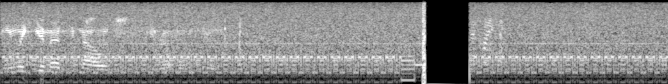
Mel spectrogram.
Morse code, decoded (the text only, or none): none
